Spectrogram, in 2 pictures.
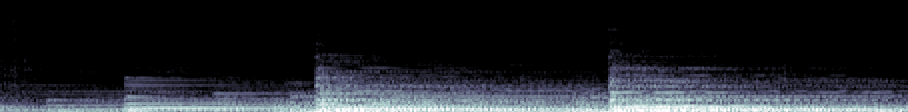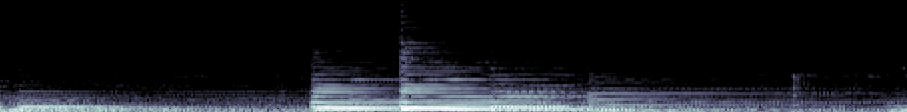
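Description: Background piano music: chords struck every second or two and left to ring and fade.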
